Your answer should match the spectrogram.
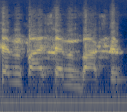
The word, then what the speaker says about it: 757 Boxing: Yeah, it's actually pronounced 757 boxing.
